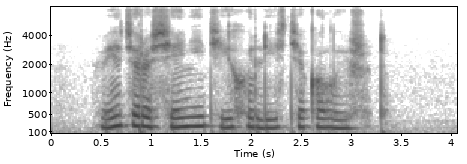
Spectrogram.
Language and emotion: Russian, sad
